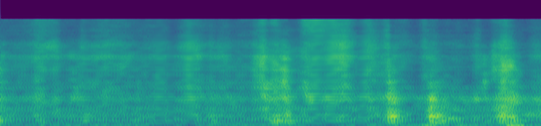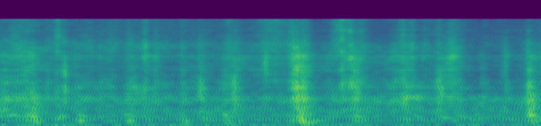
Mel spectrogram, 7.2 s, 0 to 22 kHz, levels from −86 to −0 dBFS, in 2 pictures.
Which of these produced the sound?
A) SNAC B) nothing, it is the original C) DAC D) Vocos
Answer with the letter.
D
